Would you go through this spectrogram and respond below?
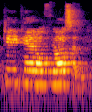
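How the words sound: It is said gently, with empathy.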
